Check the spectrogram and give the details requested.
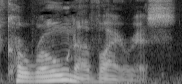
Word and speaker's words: coronavirus: dude but I'm a proud I'm afraid you pronounced it wrong it's not corn ever it's virus its coronavirus but you were right on your arm ah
